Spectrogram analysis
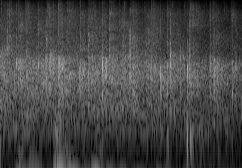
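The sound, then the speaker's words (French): An audience at a session in La Réunion applauds to welcome the next speaker onto the stage, a dense wash of many hands clapping at once with no voices on top, holding an even moderate level for the whole stretch. “Oui, vous pouvez applaudir chaleureusement, s'il vous plaît.”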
